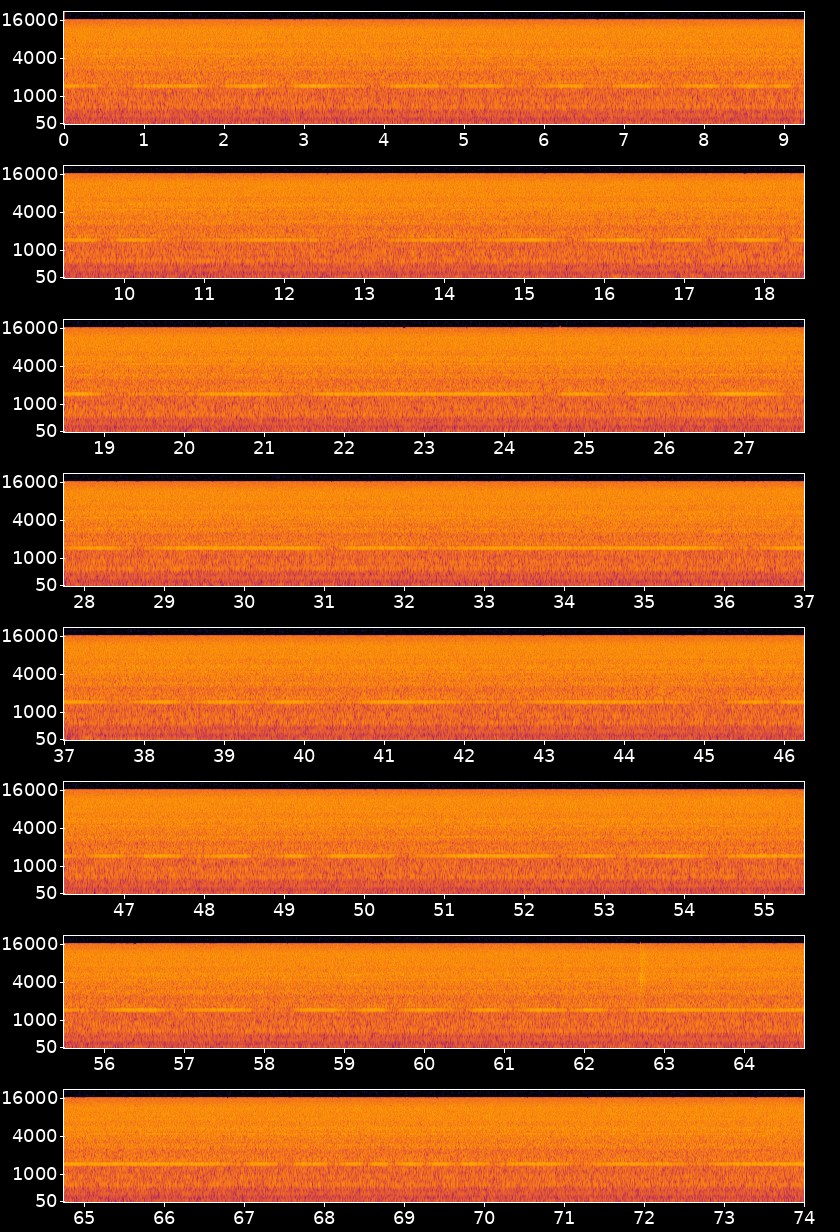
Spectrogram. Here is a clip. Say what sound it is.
Computer server room
Fan noise from an Avid ISIS raid array
Computer, server-room, server, ambience, noise, raid-array, avid, isis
